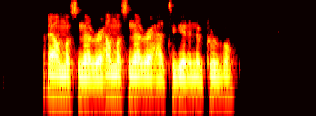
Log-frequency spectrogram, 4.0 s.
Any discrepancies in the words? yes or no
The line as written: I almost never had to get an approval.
yes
